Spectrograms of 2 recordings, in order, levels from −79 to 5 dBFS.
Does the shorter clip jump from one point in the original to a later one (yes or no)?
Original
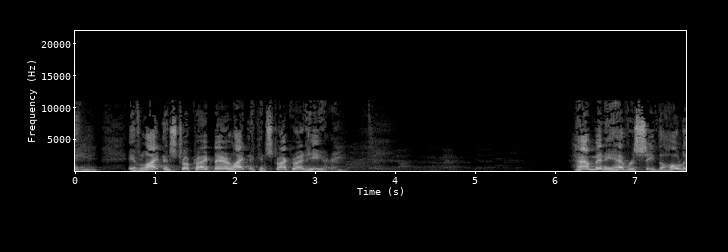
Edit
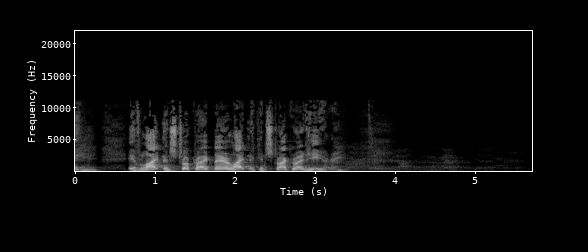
no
